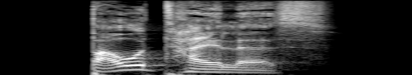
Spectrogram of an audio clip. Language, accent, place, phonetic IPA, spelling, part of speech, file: German, Germany, Berlin, [ˈbaʊ̯ˌtaɪ̯ləs], Bauteiles, noun, De-Bauteiles.ogg
- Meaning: genitive singular of Bauteil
